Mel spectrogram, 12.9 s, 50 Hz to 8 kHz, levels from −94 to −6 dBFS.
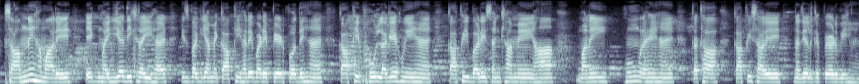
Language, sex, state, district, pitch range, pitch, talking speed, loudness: Hindi, male, Bihar, Gaya, 140-155 Hz, 145 Hz, 170 wpm, -13 LUFS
